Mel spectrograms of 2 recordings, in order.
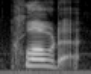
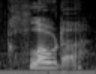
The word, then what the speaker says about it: Clodagh: Yes, I finally figured out how to say her name. It's Clodagh. For the longest time I've been struggling, I finally learned that it was Clodagh.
